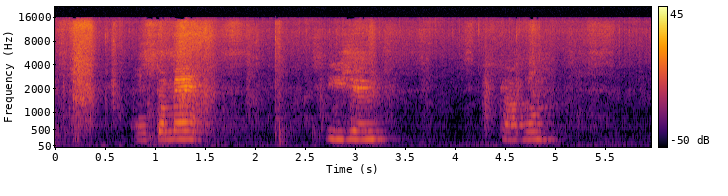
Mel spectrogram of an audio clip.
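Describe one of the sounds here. A woman speaks in short bursts nearby.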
